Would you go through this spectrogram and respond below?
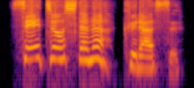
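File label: vox Japanese; Demia; kingsraid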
